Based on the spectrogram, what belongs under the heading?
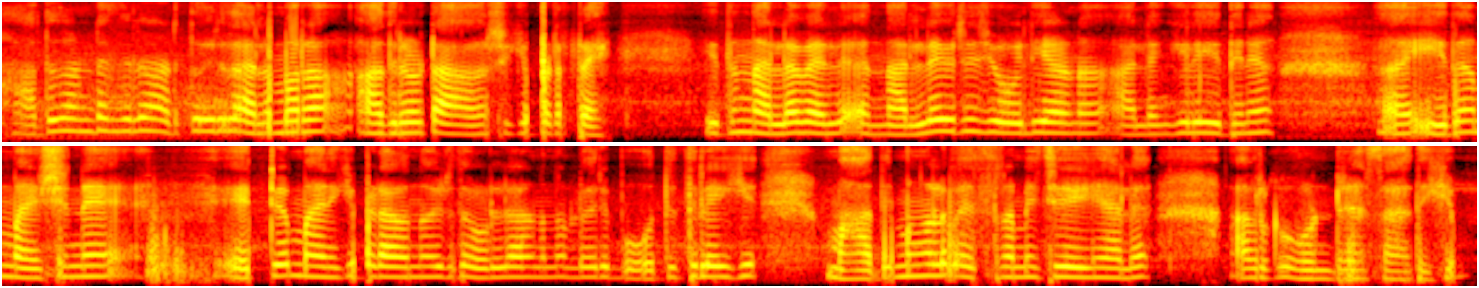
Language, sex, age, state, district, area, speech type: Malayalam, female, 45-60, Kerala, Idukki, rural, spontaneous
